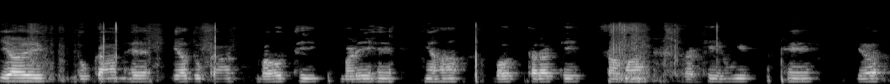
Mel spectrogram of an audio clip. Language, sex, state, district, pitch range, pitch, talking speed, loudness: Hindi, male, Bihar, Saran, 135-140 Hz, 140 Hz, 135 wpm, -21 LUFS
